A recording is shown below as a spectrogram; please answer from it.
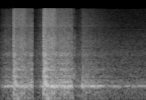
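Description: A synth from the first drop of an electronic track fires in short, bright, noisy stabs over a steady mid-pitched tone, with a reverb tail fading out after the last hit.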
